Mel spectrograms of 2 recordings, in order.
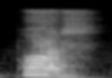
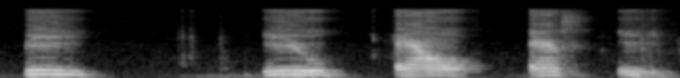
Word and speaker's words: pulse: The first one is um how to pronounce the words pause. Spell it like responsive but only pause. Spell it. P U L S E.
